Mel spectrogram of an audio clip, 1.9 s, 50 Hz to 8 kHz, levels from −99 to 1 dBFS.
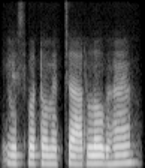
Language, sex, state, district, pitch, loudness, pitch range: Hindi, male, Jharkhand, Palamu, 145 Hz, -17 LUFS, 140-145 Hz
